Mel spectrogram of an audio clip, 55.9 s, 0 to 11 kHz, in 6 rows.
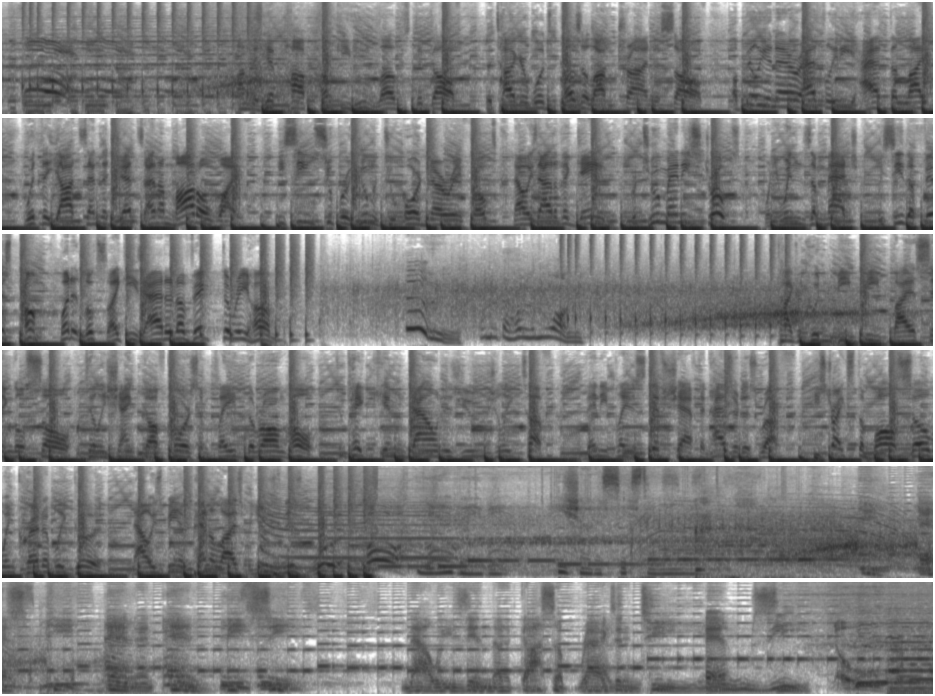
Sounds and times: Music: 0.0 - 22.6, 23.2 - 55.8
Speech: 22.7 - 24.4, 39.0 - 44.0, 50.6 - 55.1.

